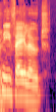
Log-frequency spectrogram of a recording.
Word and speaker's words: ní Véileadh: Grainne ní Véileadh. So you pretend it's like a veil that you wear at a wedding and owed me, like your knee.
